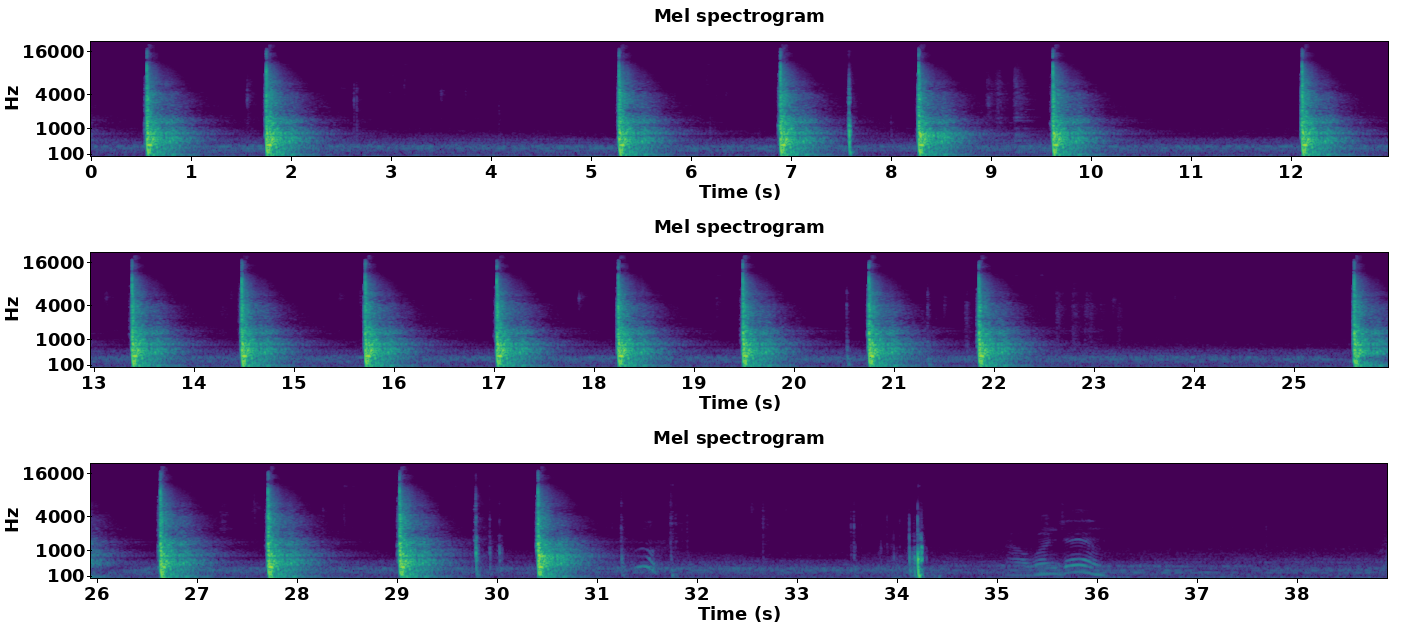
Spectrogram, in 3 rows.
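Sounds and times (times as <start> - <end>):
pistol shots with echo: 0.5 - 1.1, 1.7 - 2.3, 5.3 - 5.8, 6.9 - 7.6, 8.2 - 8.9, 9.6 - 10.2, 12.1 - 12.6, 13.4 - 15.0, 15.7 - 16.2, 17.0 - 17.6, 18.2 - 18.7, 19.5 - 20.0, 20.7 - 22.4, 25.6 - 28.2, 29.0 - 29.6, 30.4 - 31.0.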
